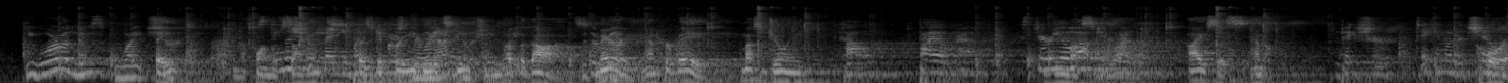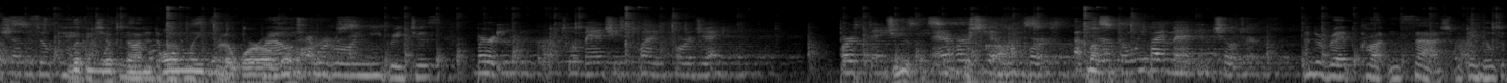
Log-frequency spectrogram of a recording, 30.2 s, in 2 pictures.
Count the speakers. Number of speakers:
3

